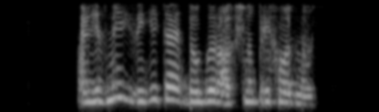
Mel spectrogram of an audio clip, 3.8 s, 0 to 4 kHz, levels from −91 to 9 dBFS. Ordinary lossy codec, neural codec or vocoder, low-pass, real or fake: none; codec, 44.1 kHz, 1.7 kbps, Pupu-Codec; 3.6 kHz; fake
